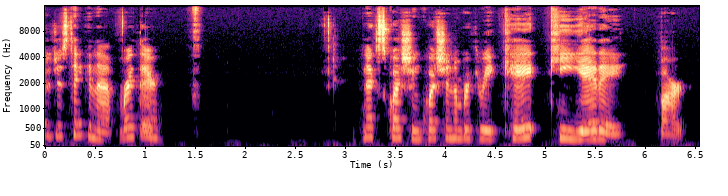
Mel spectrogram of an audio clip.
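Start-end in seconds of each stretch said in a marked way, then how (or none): 4.5-6.4 very slow reading. Shown as a demonstration. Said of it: "teacher reads question slowly".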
